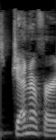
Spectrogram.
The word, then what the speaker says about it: Jenifer: My name is Jennifer. It's spelled J-E-N-I-F-E-R.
